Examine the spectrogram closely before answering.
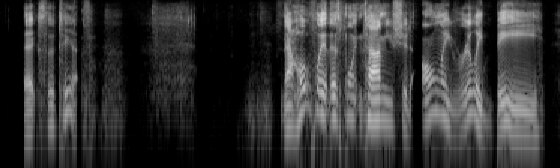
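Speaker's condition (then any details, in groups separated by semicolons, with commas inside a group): No condition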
